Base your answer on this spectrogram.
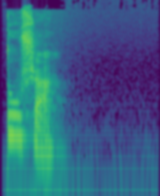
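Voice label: "туша", Komi, female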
